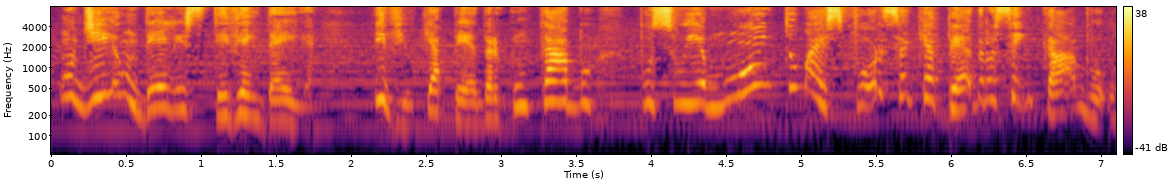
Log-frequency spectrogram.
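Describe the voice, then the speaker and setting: A wise old grandmother with a very animated, swooping delivery. She patiently teaches her grandchildren in a children's radio drama, with music behind her. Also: high-pitched, normal speed. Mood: patient, instructive. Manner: didactic, expressive storytelling. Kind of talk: children's radio play acting.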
